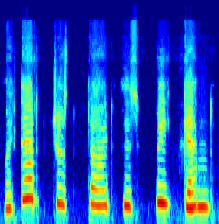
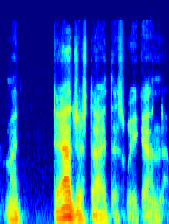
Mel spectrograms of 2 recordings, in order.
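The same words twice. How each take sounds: First: It is said in a high, light head voice. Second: It is said in a low, heavy chest voice. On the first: The serious message loses its weight. The speaker calls it wrong. "takes it up into a, a a head head voice area" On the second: The serious message keeps its gravity. The speaker calls it right. "It's a very different energy if you bring it down"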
